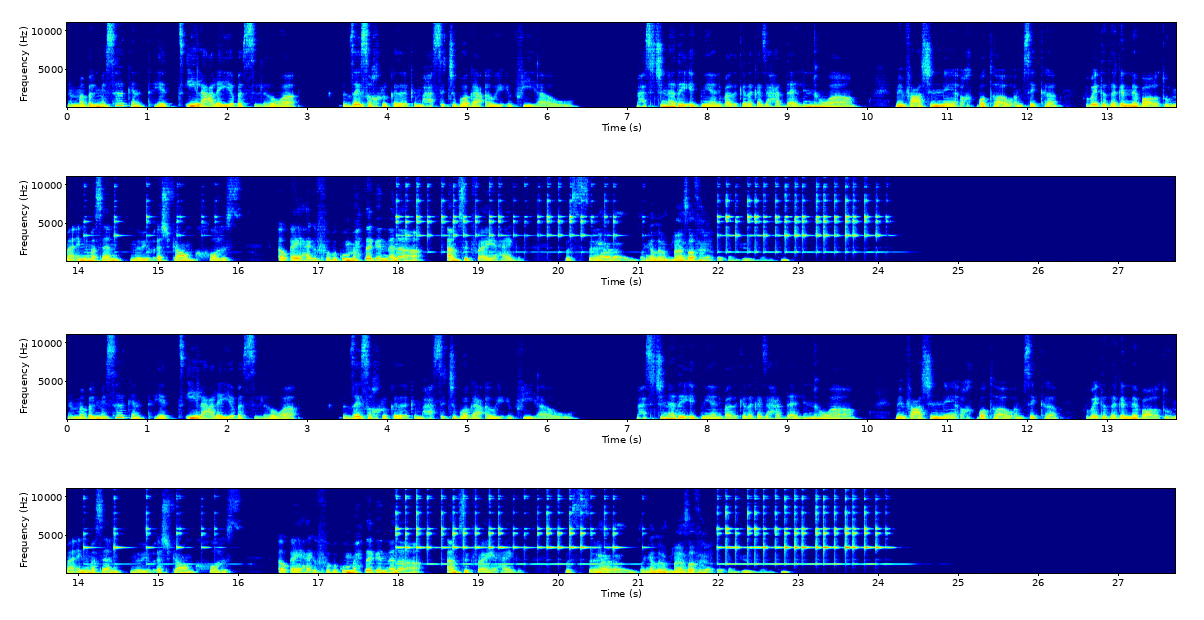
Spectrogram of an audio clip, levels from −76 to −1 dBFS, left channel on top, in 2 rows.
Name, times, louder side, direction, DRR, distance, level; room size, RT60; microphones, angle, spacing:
voice 1, 0.0-2.8 3.4-6.3 7.1-9.8 10.1-12.4 12.7-15.9 16.5-18.3 18.6-19.5 20.1-20.6 21.1-21.8 22.8-22.9, left 1 dB, 15° left, 0.4 m, -26 dB
Bell, 14.1-15.8 18.0-21.2 22.0-24.4, right 6 dB, 60° right, 2.5 m, -30 dB
voice 2, 20.4-22.7, right 1 dB, 25° right, 1.4 m, -30 dB
3.8 x 2.8 x 4.2 m
head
